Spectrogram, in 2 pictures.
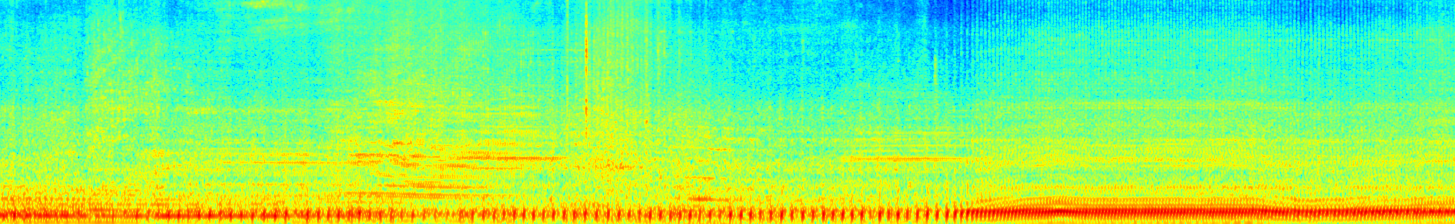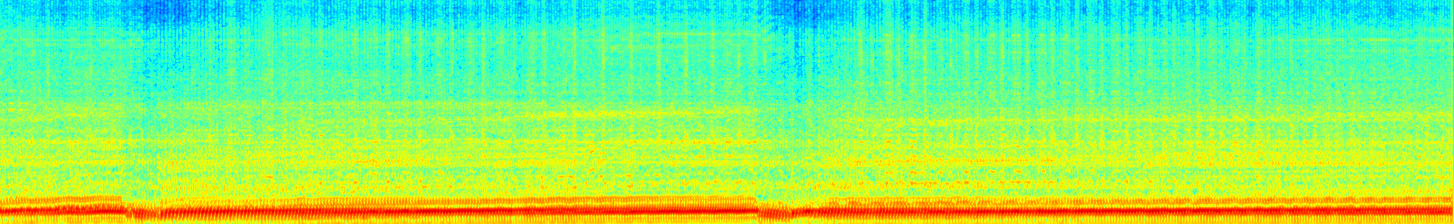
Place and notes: Morona, Iquitos, Peru - old and tired moped taxi
old and tired moped taxi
